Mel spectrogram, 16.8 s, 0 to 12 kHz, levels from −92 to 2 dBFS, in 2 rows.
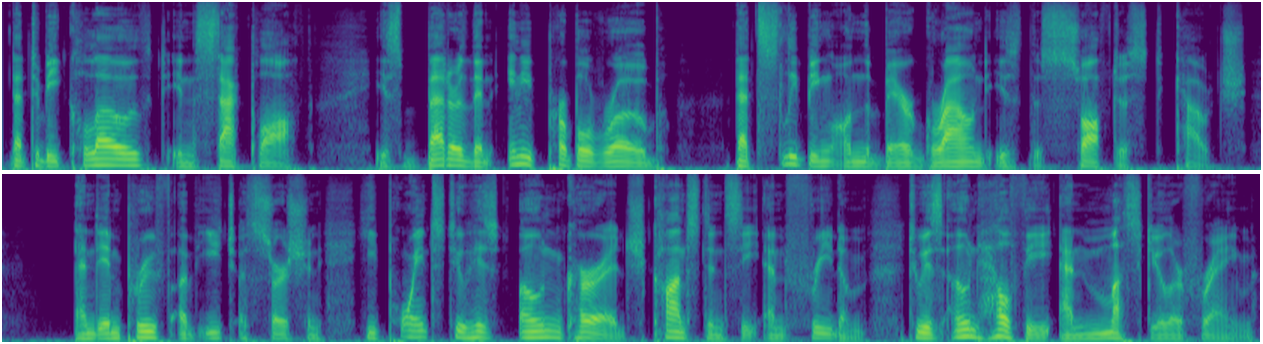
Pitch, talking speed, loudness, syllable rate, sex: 90 Hz, 155 wpm, -22 LUFS, 4.4 syllables/s, male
